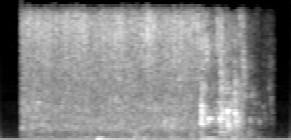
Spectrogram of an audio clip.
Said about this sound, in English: Have a shower.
